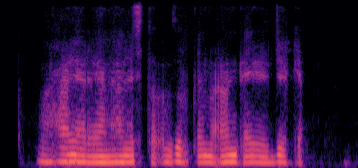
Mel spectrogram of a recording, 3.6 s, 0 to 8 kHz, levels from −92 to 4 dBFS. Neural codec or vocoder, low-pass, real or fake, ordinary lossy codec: codec, 16 kHz in and 24 kHz out, 0.6 kbps, FireRedTTS-2 codec; 7.2 kHz; fake; Opus, 32 kbps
